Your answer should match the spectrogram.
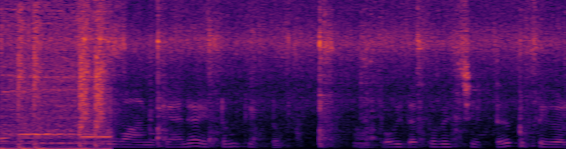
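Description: Background music with a heavy beat cuts off suddenly about a second in. After that, a spatula scrapes and stirs sliced onions and spices in a frying pan, with a light sizzle and a few sharp knocks of the spatula on the pan.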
